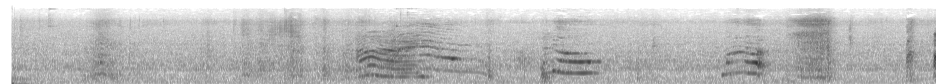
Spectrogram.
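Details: Domestic cat, angry and freaking out during a vet visit, gives several drawn-out wavering yowls with rising and falling harmonics, separated by quieter pauses; faint music and room noise behind.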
